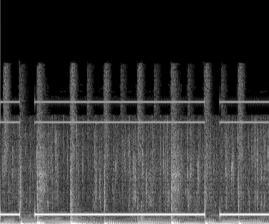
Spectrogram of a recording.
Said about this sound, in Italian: Uno sfrigolio di sottofondo mi mette in allarme. Forse ho perduto la connessione. È uno strano rumore. C'è uno sfrigolio e un fischio sottile. Sfrigolio e fischio sottile.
